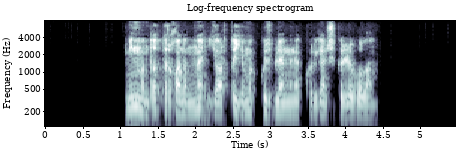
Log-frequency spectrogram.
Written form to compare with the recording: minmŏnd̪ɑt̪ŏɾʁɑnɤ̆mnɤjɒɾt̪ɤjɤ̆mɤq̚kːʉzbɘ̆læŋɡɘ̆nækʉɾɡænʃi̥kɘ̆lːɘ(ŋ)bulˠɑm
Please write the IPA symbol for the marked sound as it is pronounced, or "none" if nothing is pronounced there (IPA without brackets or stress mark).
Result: none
